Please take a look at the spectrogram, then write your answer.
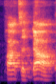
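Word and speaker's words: פטדה: Patadah is how you say topaz in Hebrew.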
